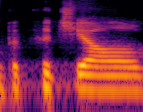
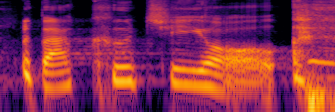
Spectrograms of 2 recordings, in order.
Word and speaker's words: bakuchiol: Um, but I think that we settled on bakuchial. We've we looked it up online and we are pretty confident in our pronunciation.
